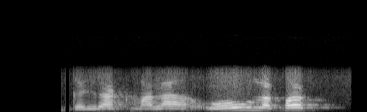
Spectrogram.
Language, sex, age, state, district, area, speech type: Hindi, female, 60+, Uttar Pradesh, Varanasi, rural, conversation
